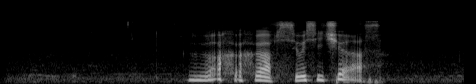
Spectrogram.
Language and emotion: Russian, positive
